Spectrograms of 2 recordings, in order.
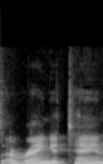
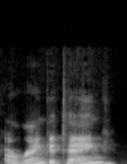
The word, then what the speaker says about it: orangutan: they're talking about is if they pronounce orangutan like orangutang yes um even though it it it like it's so easy to pronounce it like that like you almost feel like it should be pronounced that way but that was really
